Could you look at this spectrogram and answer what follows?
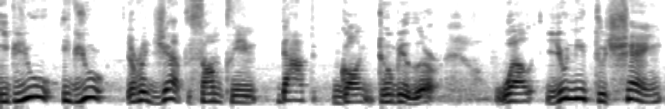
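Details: Man speaking about his own stutter and about accepting it; stuttering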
